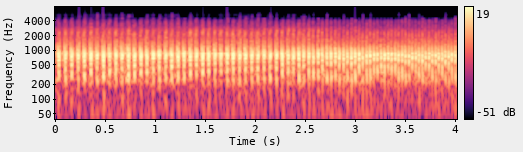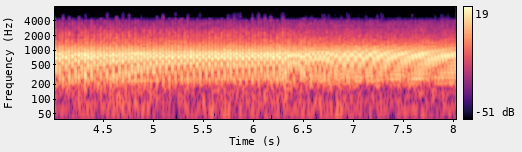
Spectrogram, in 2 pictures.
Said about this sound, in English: Now we're slowing it down to a very simple oscillation. Now I'm going to speed it up. And I'm going to continue speeding it up every so often so you can actually listen to what makes that transformation.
